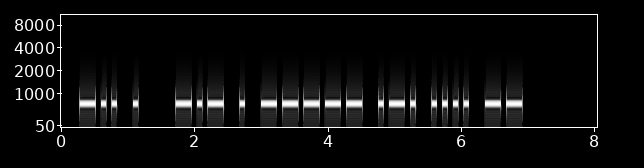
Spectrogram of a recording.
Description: Morse code, heard as a keyed tone, about 15 wpm, 700 Hz. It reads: DE KE0RHM
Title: USA Callsign DE Callsign - 6 Characters - 15wpm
